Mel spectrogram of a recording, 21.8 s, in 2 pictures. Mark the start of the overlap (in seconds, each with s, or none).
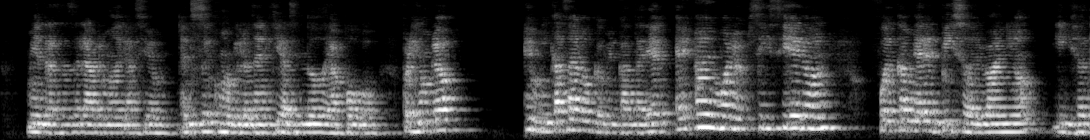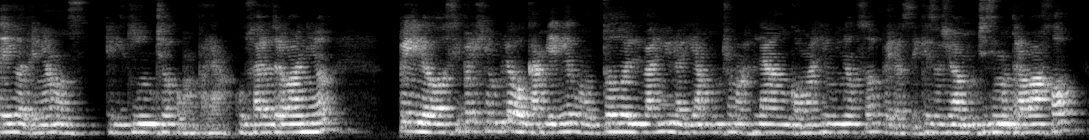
none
